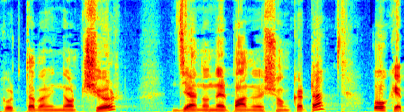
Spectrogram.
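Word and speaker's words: xenon: কে একটা কে থাকবে সামনে, কেটা উচ্চারিত হবে না, যেমন আমরা যেমন অনেক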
